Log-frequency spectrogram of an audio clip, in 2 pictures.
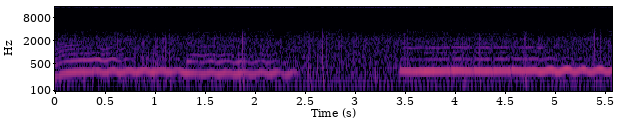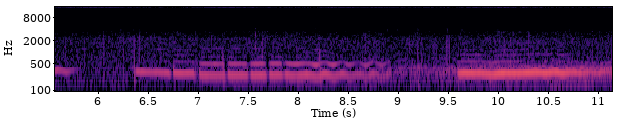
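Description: A woman humming a slow melody without words, in four long held phrases with a wide vibrato and short pauses between them. The last phrase is the loudest.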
